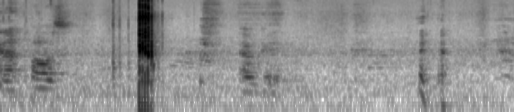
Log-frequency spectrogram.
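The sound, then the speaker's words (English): A fart blown straight into a microphone: one short, loud, blunt burst near the middle, with people talking before and after it. “Farted onto my mic. I own that.”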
